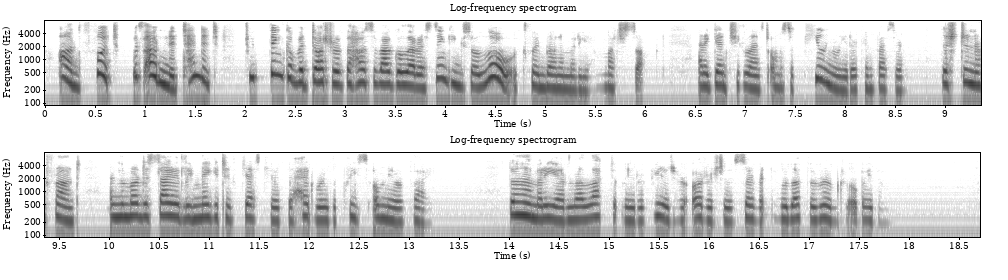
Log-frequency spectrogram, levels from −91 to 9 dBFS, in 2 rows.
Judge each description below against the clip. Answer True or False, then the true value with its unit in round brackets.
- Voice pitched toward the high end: True (240 Hz)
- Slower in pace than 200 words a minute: False (205 wpm)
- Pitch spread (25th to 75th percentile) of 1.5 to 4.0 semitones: True (3.7 semitones)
